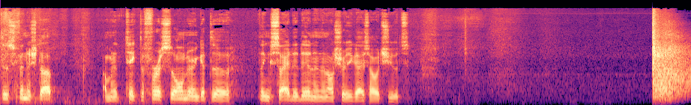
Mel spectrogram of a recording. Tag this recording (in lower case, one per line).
cap gun shooting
